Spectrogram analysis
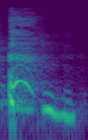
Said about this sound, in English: Podcast cough. Podcast cough.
